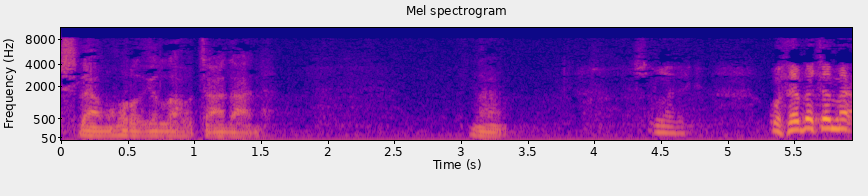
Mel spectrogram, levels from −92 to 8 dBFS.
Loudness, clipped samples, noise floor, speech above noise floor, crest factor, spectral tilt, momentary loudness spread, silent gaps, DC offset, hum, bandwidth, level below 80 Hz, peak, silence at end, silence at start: -29 LUFS; under 0.1%; -58 dBFS; 31 dB; 20 dB; -6 dB/octave; 23 LU; none; 0.2%; none; 8.8 kHz; -52 dBFS; -8 dBFS; 0 s; 0 s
